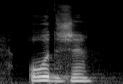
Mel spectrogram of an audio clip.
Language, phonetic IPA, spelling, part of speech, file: Ukrainian, [ˈɔdʒe], отже, conjunction, Uk-отже.ogg
- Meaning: so, therefore (consequently)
